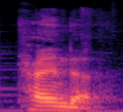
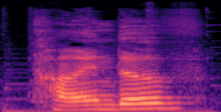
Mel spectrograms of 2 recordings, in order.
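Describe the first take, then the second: First: The word 'of' is reduced to 'uh'. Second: The word 'of' is fully pronounced.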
